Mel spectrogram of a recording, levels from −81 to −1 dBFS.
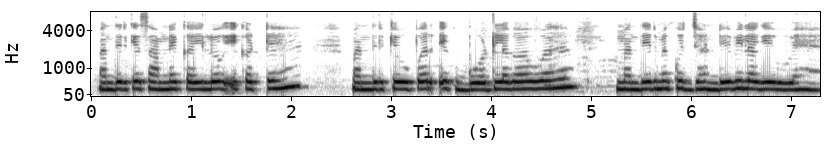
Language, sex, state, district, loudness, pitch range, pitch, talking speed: Hindi, female, Jharkhand, Deoghar, -10 LUFS, 245-265 Hz, 255 Hz, 190 wpm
